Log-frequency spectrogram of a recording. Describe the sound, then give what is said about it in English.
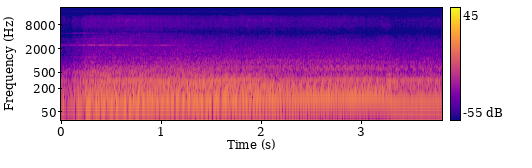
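A car engine running while the vehicle sits parked, a steady low rumble with a humming harmonic drone that keeps an even level and dips slightly in pitch near the end. “he heads back to his own car, which has its engine running”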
